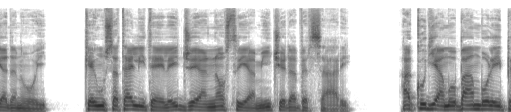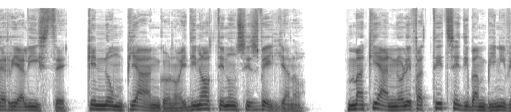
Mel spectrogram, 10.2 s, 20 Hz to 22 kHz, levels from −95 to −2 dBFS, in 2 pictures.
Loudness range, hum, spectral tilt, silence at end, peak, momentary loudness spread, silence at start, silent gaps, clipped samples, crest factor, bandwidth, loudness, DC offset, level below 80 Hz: 1 LU; none; -4.5 dB/octave; 0 s; -10 dBFS; 8 LU; 0 s; 3.82-3.99 s, 8.50-8.56 s; under 0.1%; 16 dB; 16 kHz; -27 LUFS; under 0.1%; -50 dBFS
